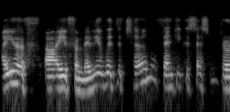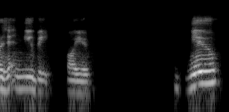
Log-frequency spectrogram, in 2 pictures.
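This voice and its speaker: An older man, giving an online lecture in a measured, encouraging, teacherly way. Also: on the high side, expressive, low-quality recording. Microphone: video call.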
